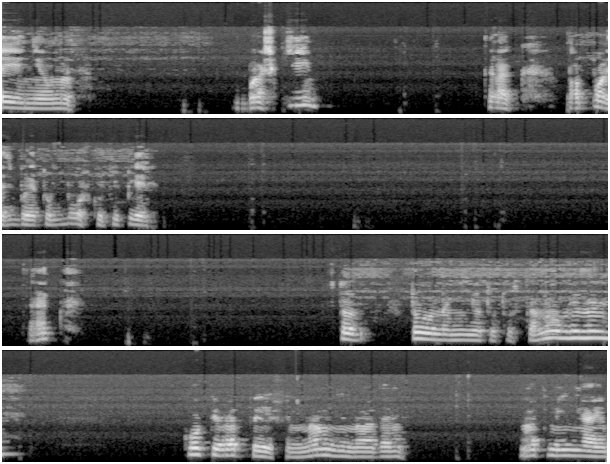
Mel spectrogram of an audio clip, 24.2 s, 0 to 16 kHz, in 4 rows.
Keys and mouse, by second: 1.8 r, 2.8 click, 4.0 middle click, 5.7-6.6 middle drag, 7.5 r, 8.5 click, 9.6 g, 10.6 click, 11.1-12.5 middle drag, 13.3 g, 16.3 click, 21.0 click, 22.7 click, 23.8-24.2 middle drag.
